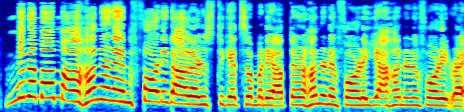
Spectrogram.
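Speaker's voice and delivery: high pushy disguised dispatcher; fake voice. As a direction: push the price as a different operator. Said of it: "the amount of voices I had to come up with".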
